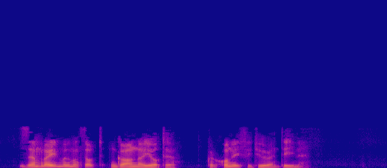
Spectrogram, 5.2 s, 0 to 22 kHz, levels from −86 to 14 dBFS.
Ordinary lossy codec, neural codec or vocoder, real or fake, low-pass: MP3, 24 kbps; codec, 16 kHz in and 24 kHz out, 0.9 kbps, LongCat-Audio-Codec, four codebook decoder; fake; 5.4 kHz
